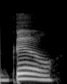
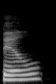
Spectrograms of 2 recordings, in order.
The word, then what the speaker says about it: bill: to note here is the dark hell in bill bill bill you don't want it to be light like Bill Bill if um if L isn't in your native language um you're likely to do a light L like that but we want more of the tongue up for a dark L just relax it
